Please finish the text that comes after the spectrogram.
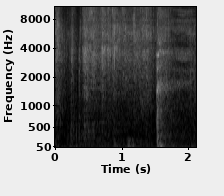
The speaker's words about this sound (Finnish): niin sä oot meidän virallinen äänisuunnittelija, niin sieltä rypistellään vähän paperia.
